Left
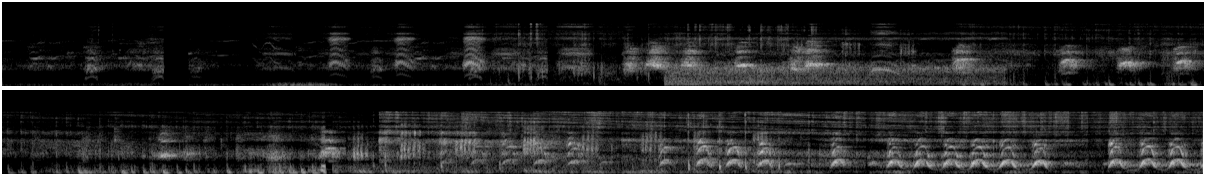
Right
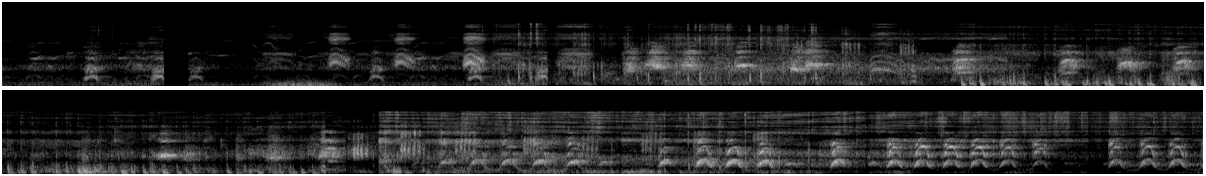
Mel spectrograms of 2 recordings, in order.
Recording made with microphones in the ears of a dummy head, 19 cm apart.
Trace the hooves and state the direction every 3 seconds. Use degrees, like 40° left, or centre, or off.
off, 70° right, 60° right, 50° right, 10° right, 40° left, 70° left, off.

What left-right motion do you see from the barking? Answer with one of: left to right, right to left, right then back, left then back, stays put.
right to left.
